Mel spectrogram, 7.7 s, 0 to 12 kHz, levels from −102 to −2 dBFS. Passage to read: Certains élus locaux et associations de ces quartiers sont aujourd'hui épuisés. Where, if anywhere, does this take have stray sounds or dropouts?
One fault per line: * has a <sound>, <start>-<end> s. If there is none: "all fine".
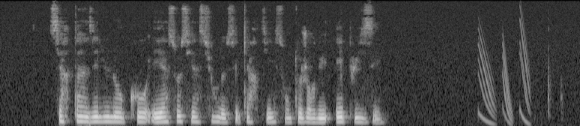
* has a chirp, 6.4-7.1 s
